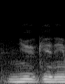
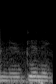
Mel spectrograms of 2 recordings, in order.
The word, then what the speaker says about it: Niugini: New Guinea Mining. – That's spelled N-I-U... – N-I-U-G-I-N-I. That's the pidgin spelling for New Guinea.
